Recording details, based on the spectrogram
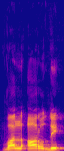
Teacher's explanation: اس کا قاعدہ یہ ہے کہ را ساکن سے پہلے زبر اور پیش ہو تو را ساکن کو پر پڑھا جائے گا، را ساکن سے پہلے زیر ہو تو را ساکن کو باریک پڑھا جائے گا۔ یہاں را ساکن سے پہلے حمزہ کے اوپر زبر ہے، اس لیے را ساکن کو پر پڑھیں گے۔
